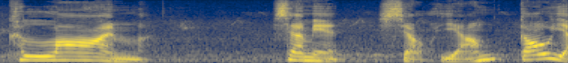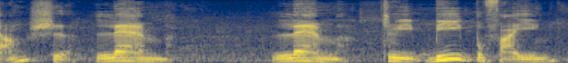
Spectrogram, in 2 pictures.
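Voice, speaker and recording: A woman teaching an English phonics lesson, speaking slowly and deliberately, spelling out letters and repeating each word. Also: sits low, sing-song, a little hiss or hum.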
